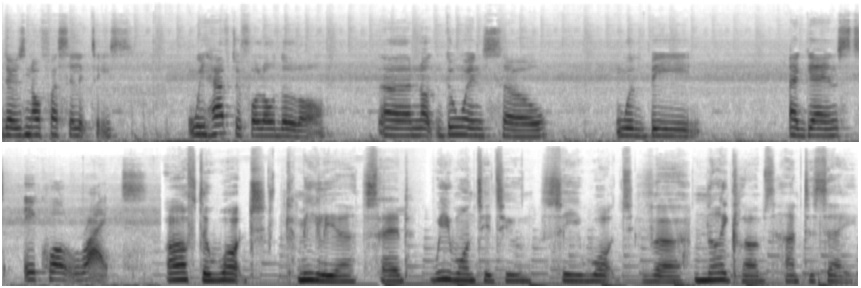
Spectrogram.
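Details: Adult man, wheelchair user, with cerebral palsy affecting his movement and speech: dysarthria (cerebral palsy)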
